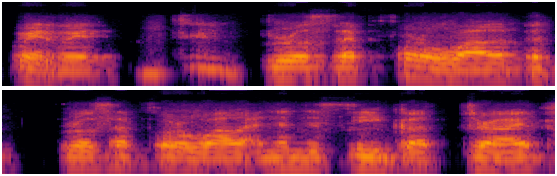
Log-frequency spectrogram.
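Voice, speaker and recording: The recording is dull and lo-fi. A man with a mid-pitched voice chats in a casual, slangy way. He serves as a co-commentator, putting in short remarks. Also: flat delivery, normal speed, warm tone. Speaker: co-commentator listening to the reading. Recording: dull, lo-fi voice audio.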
